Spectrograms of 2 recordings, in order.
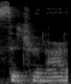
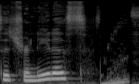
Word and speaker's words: Citrinitas: Well, let's move on to stage number 3, Citrinatus. It's actually pronounced Citrinitas.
